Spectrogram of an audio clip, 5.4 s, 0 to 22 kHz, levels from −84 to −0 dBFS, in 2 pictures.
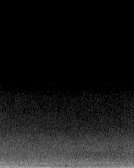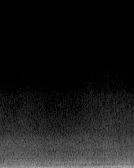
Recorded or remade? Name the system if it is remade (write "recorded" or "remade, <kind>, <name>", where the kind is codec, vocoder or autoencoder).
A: remade, autoencoder, DAC-VAE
